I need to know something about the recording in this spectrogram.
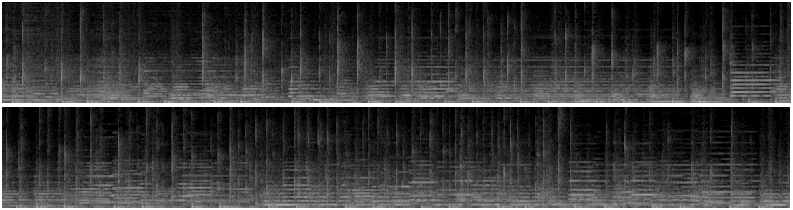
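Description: Live improvised group music: bowed cello and melodica over drums and percussive taps, with a held note coming in about two-thirds of the way through.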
